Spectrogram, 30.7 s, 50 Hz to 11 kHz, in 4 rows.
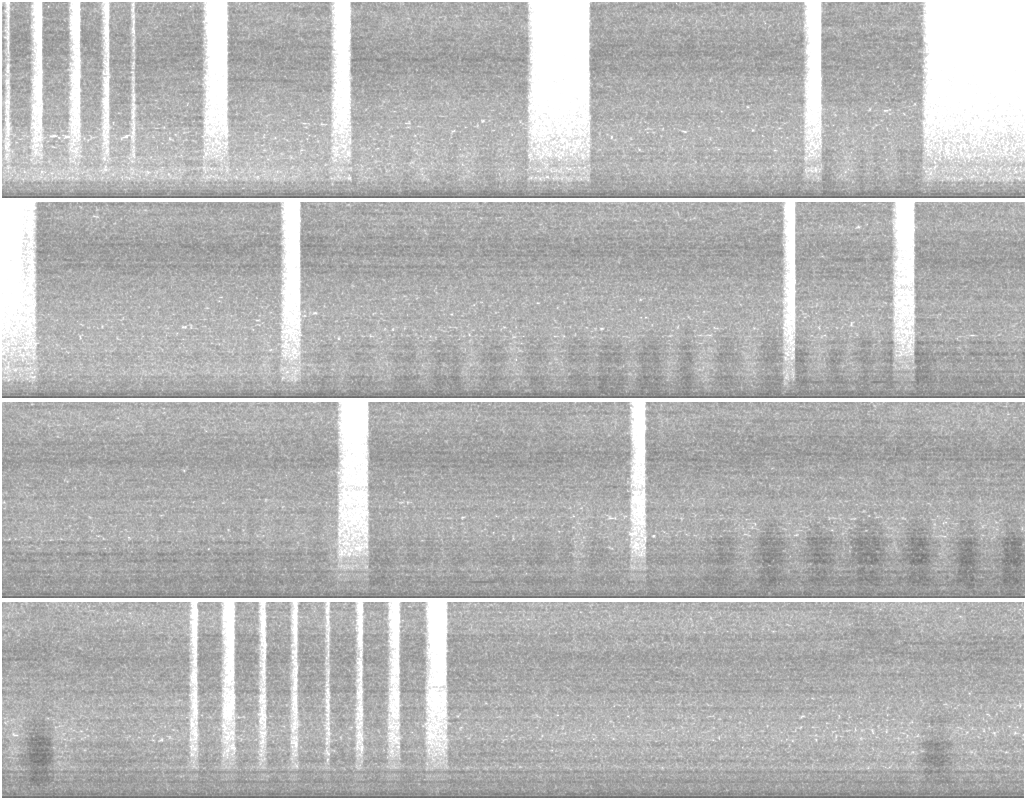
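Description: Gravity-feed paint sprayer spraying orange paint onto a 1:64 diecast van body: a steady hiss of air and paint, pausing briefly a few times, over a steady low hum.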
